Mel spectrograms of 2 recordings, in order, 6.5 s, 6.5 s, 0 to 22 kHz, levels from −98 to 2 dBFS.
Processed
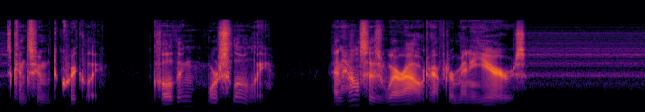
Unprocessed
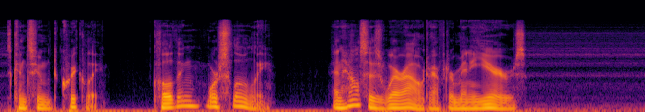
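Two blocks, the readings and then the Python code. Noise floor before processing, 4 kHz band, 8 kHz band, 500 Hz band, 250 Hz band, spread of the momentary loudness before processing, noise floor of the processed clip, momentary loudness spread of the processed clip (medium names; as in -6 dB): -50 dBFS, 0.0 dB, 0.0 dB, -32.5 dB, under -40 dB, 13 LU, -85 dBFS, 15 LU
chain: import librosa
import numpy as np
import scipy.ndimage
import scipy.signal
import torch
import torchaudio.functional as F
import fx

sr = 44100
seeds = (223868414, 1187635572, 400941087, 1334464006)

y = scipy.signal.sosfilt(scipy.signal.butter(4, 1300.0, 'highpass', fs=sr, output='sos'), x)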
